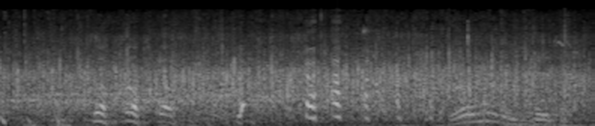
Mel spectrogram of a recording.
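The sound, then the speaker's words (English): Steady audience applause welcoming director Steve Carver to the Writer's Block, a dense crackle of many hands clapping, with voices calling out and talking over it throughout. “And I'll bet you anything nobody ever gave you the clap before.”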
